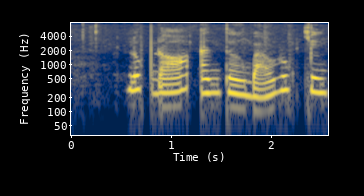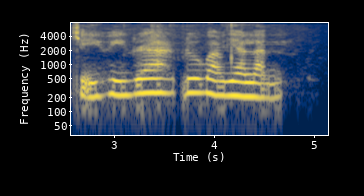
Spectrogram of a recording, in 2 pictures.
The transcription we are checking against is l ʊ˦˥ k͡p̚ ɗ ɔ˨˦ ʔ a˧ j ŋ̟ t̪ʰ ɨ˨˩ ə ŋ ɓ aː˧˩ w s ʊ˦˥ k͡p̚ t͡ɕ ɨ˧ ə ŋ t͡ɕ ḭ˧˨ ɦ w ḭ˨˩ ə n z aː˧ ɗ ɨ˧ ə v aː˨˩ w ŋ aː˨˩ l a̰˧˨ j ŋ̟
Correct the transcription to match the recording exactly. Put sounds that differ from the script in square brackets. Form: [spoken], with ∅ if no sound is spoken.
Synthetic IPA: l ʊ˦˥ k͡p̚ ɗ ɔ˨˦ ʔ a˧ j ŋ̟ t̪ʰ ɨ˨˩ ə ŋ ɓ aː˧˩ w [z] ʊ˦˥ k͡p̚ t͡ɕ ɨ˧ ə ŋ t͡ɕ ḭ˧˨ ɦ w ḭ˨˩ ə n z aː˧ ɗ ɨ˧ ə v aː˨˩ w [ɲ] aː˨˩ l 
